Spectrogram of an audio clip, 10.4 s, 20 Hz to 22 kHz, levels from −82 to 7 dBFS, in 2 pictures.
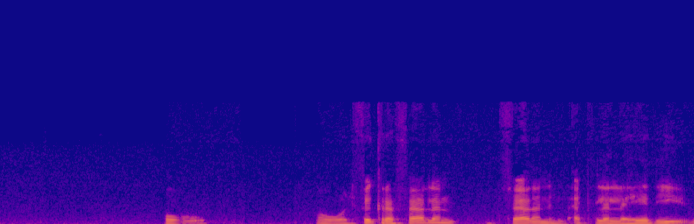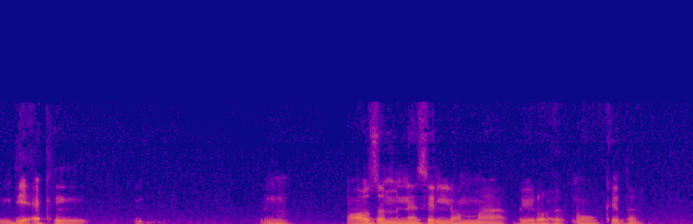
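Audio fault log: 0.00–1.23 s, 1.81–2.37 s, 7.65–7.81 s: comfort noise in place of the background. In these pauses the room hiss, about 32 dB below the loudest speech, becomes a steady, featureless noise about 2 to 3 dB quieter, likely Opus discontinuous transmission, with the receiver synthesising filler.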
